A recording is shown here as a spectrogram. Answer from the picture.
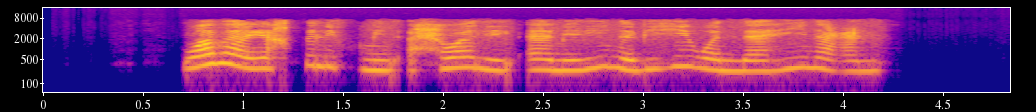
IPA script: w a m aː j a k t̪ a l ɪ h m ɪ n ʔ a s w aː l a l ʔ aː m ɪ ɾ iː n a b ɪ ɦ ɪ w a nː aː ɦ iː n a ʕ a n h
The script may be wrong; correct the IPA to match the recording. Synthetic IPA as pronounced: w a m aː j a x t̪ a l ɪ f m ɪ n ʔ a ħ w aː l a l ʔ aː m ɪ ɾ iː n a b ɪ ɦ ɪ w a nː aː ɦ iː n a ʕ a n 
